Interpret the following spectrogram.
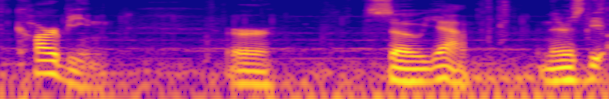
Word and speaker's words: carbine: Made a point that it's supposed to be said carbine. And I actually went and looked at several different dictionaries to find out just what the pronunciation is supposed to be, and much to my surprise, this guy was correct. It's actually not it's not carbine, it's carbine.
